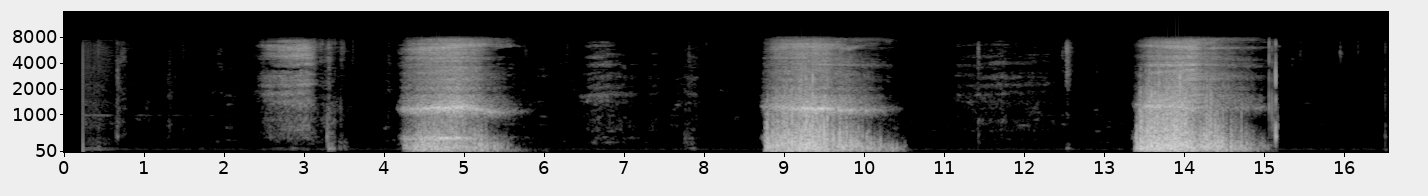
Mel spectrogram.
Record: {
  "exhalation_length": "16.6 s",
  "exhalation_amplitude": 29255,
  "exhalation_signal_mean_std_ratio": 0.36,
  "survey_phase": "alpha (2021-03-01 to 2021-08-12)",
  "age": "45-64",
  "gender": "Male",
  "wearing_mask": "No",
  "symptom_none": true,
  "smoker_status": "Never smoked",
  "respiratory_condition_asthma": false,
  "respiratory_condition_other": false,
  "recruitment_source": "REACT",
  "submission_delay": "2 days",
  "covid_test_result": "Negative",
  "covid_test_method": "RT-qPCR"
}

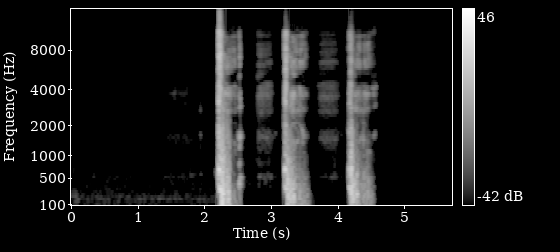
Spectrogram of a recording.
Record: {
  "cough_length": "5.7 s",
  "cough_amplitude": 32768,
  "cough_signal_mean_std_ratio": 0.23,
  "survey_phase": "beta (2021-08-13 to 2022-03-07)",
  "age": "18-44",
  "gender": "Female",
  "wearing_mask": "No",
  "symptom_cough_any": true,
  "symptom_runny_or_blocked_nose": true,
  "symptom_headache": true,
  "smoker_status": "Never smoked",
  "respiratory_condition_asthma": false,
  "respiratory_condition_other": false,
  "recruitment_source": "Test and Trace",
  "submission_delay": "2 days",
  "covid_test_result": "Positive",
  "covid_test_method": "RT-qPCR",
  "covid_ct_value": 16.0,
  "covid_ct_gene": "ORF1ab gene",
  "covid_ct_mean": 16.3,
  "covid_viral_load": "4500000 copies/ml",
  "covid_viral_load_category": "High viral load (>1M copies/ml)"
}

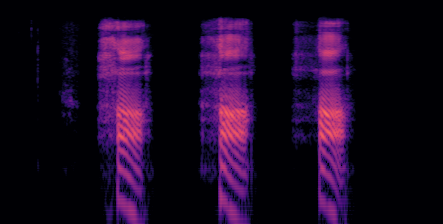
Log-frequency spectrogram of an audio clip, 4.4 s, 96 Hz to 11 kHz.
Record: {
  "exhalation_length": "4.4 s",
  "exhalation_amplitude": 28405,
  "exhalation_signal_mean_std_ratio": 0.35,
  "survey_phase": "beta (2021-08-13 to 2022-03-07)",
  "age": "45-64",
  "gender": "Male",
  "wearing_mask": "No",
  "symptom_none": true,
  "smoker_status": "Never smoked",
  "respiratory_condition_asthma": false,
  "respiratory_condition_other": false,
  "recruitment_source": "Test and Trace",
  "submission_delay": "1 day",
  "covid_test_result": "Negative",
  "covid_test_method": "ePCR"
}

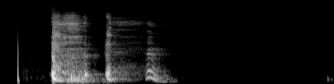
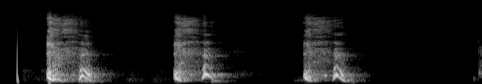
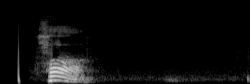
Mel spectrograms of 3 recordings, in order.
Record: {
  "cough_length": "3.3 s",
  "cough_amplitude": 32768,
  "cough_signal_mean_std_ratio": 0.28,
  "three_cough_length": "4.8 s",
  "three_cough_amplitude": 32768,
  "three_cough_signal_mean_std_ratio": 0.34,
  "exhalation_length": "2.5 s",
  "exhalation_amplitude": 30717,
  "exhalation_signal_mean_std_ratio": 0.3,
  "survey_phase": "beta (2021-08-13 to 2022-03-07)",
  "age": "45-64",
  "gender": "Male",
  "wearing_mask": "No",
  "symptom_none": true,
  "symptom_onset": "5 days",
  "smoker_status": "Never smoked",
  "respiratory_condition_asthma": false,
  "respiratory_condition_other": false,
  "recruitment_source": "REACT",
  "submission_delay": "3 days",
  "covid_test_result": "Negative",
  "covid_test_method": "RT-qPCR"
}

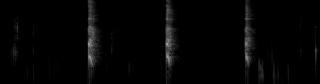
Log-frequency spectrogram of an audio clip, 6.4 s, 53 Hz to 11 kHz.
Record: {
  "three_cough_length": "6.4 s",
  "three_cough_amplitude": 29211,
  "three_cough_signal_mean_std_ratio": 0.17,
  "survey_phase": "beta (2021-08-13 to 2022-03-07)",
  "age": "18-44",
  "gender": "Female",
  "wearing_mask": "No",
  "symptom_runny_or_blocked_nose": true,
  "symptom_sore_throat": true,
  "symptom_fatigue": true,
  "symptom_change_to_sense_of_smell_or_taste": true,
  "symptom_onset": "5 days",
  "smoker_status": "Never smoked",
  "respiratory_condition_asthma": false,
  "respiratory_condition_other": false,
  "recruitment_source": "Test and Trace",
  "submission_delay": "2 days",
  "covid_test_result": "Positive",
  "covid_test_method": "RT-qPCR",
  "covid_ct_value": 24.3,
  "covid_ct_gene": "ORF1ab gene",
  "covid_ct_mean": 24.3,
  "covid_viral_load": "11000 copies/ml",
  "covid_viral_load_category": "Low viral load (10K-1M copies/ml)"
}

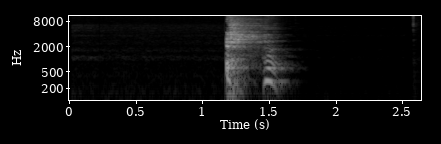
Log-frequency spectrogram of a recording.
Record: {
  "cough_length": "2.6 s",
  "cough_amplitude": 32768,
  "cough_signal_mean_std_ratio": 0.26,
  "survey_phase": "beta (2021-08-13 to 2022-03-07)",
  "age": "45-64",
  "gender": "Female",
  "wearing_mask": "No",
  "symptom_none": true,
  "smoker_status": "Never smoked",
  "respiratory_condition_asthma": false,
  "respiratory_condition_other": false,
  "recruitment_source": "REACT",
  "submission_delay": "2 days",
  "covid_test_result": "Negative",
  "covid_test_method": "RT-qPCR"
}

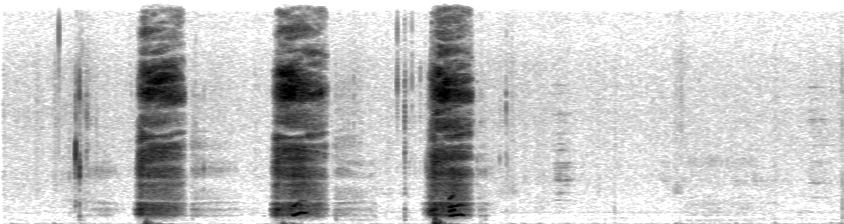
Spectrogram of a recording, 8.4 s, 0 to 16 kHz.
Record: {
  "exhalation_length": "8.4 s",
  "exhalation_amplitude": 1233,
  "exhalation_signal_mean_std_ratio": 0.29,
  "survey_phase": "beta (2021-08-13 to 2022-03-07)",
  "age": "45-64",
  "gender": "Female",
  "wearing_mask": "No",
  "symptom_fatigue": true,
  "symptom_headache": true,
  "symptom_onset": "12 days",
  "smoker_status": "Never smoked",
  "respiratory_condition_asthma": true,
  "respiratory_condition_other": false,
  "recruitment_source": "REACT",
  "submission_delay": "1 day",
  "covid_test_result": "Negative",
  "covid_test_method": "RT-qPCR"
}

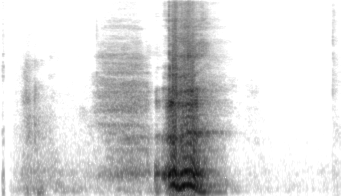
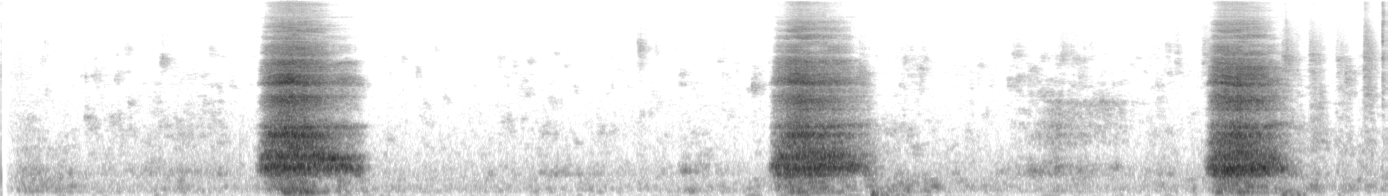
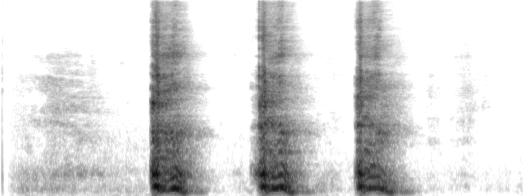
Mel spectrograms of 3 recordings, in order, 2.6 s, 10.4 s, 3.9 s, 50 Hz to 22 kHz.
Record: {
  "cough_length": "2.6 s",
  "cough_amplitude": 32768,
  "cough_signal_mean_std_ratio": 0.3,
  "exhalation_length": "10.4 s",
  "exhalation_amplitude": 14258,
  "exhalation_signal_mean_std_ratio": 0.36,
  "three_cough_length": "3.9 s",
  "three_cough_amplitude": 32768,
  "three_cough_signal_mean_std_ratio": 0.34,
  "survey_phase": "beta (2021-08-13 to 2022-03-07)",
  "age": "18-44",
  "gender": "Male",
  "wearing_mask": "No",
  "symptom_none": true,
  "smoker_status": "Ex-smoker",
  "respiratory_condition_asthma": false,
  "respiratory_condition_other": false,
  "recruitment_source": "REACT",
  "submission_delay": "0 days",
  "covid_test_result": "Negative",
  "covid_test_method": "RT-qPCR",
  "influenza_a_test_result": "Unknown/Void",
  "influenza_b_test_result": "Unknown/Void"
}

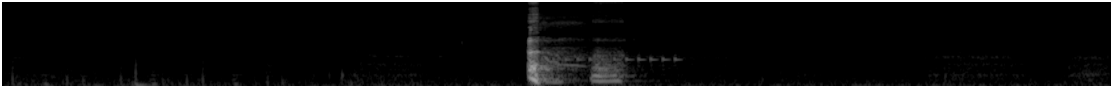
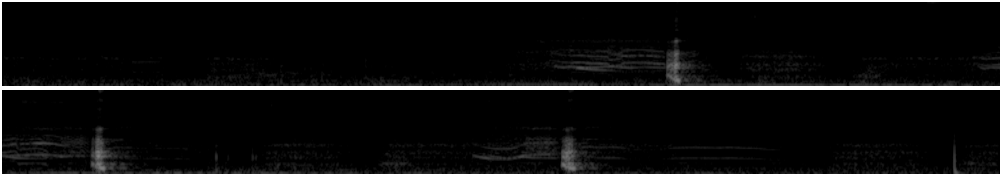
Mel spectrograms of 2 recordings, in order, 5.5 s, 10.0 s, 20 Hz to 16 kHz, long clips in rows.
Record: {
  "cough_length": "5.5 s",
  "cough_amplitude": 4375,
  "cough_signal_mean_std_ratio": 0.14,
  "exhalation_length": "10.0 s",
  "exhalation_amplitude": 1219,
  "exhalation_signal_mean_std_ratio": 0.32,
  "survey_phase": "beta (2021-08-13 to 2022-03-07)",
  "age": "65+",
  "gender": "Female",
  "wearing_mask": "No",
  "symptom_shortness_of_breath": true,
  "symptom_change_to_sense_of_smell_or_taste": true,
  "symptom_onset": "12 days",
  "smoker_status": "Ex-smoker",
  "respiratory_condition_asthma": true,
  "respiratory_condition_other": true,
  "recruitment_source": "REACT",
  "submission_delay": "0 days",
  "covid_test_result": "Negative",
  "covid_test_method": "RT-qPCR"
}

